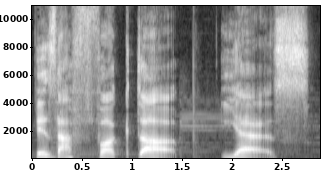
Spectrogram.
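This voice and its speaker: A man's voice: lowish voice, big pitch swings, very slow. A man who is a native Portuguese speaker, giving casual gameplay commentary in a sassy, opinionated way, swearing freely. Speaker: gaming content creator playing a visual novel on stream. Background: background music.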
